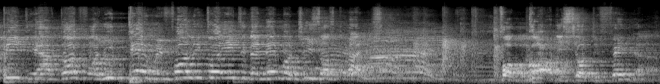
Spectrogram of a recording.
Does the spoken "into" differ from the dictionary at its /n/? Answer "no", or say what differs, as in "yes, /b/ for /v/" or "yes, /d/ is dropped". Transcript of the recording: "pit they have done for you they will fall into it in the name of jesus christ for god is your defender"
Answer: yes, /n/ is dropped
